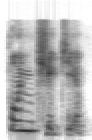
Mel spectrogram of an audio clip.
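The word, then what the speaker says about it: пончик: In this combination n before ch n is pronounced soft.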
